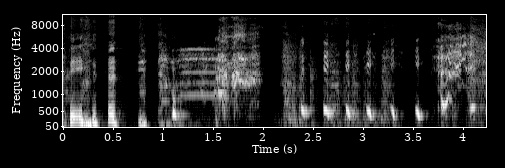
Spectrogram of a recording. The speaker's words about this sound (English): so you're saying that's the ringtone you've assigned to me now. Well, for phone calls, I got a different one for text.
